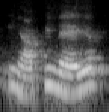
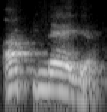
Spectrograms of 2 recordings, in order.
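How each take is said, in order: First: Apneia drawn out slowly, a-pi-nei-a, rising at the end; slow syllable demo. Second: Said in the usual way. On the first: Shown as a demonstration. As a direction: stretch apneia out to show its syllables. (apneia devagar, sílaba por sílaba, subindo no fim) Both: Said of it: "Uma única emissão de voz".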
